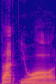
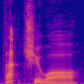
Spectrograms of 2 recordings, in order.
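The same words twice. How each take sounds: First: A glottal stop comes before the y sound. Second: The t and y merge into a ch sound. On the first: The speaker calls it right. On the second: The speaker calls it wrong.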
